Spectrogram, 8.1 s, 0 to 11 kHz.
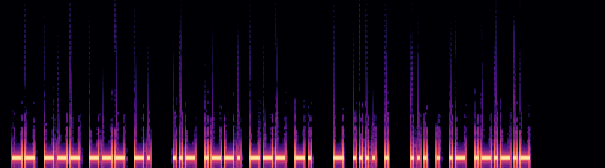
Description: Morse code, heard as a keyed tone, about 28 wpm, 700 Hz. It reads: MOON UPON THE SEA.
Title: Sentences from Top 1500 Words 28wpm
